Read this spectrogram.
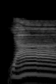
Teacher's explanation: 이와 아가 결합이 되면 우리 흔히 말하는 야 라는 소리가 나게 되는거죠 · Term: 이중모음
